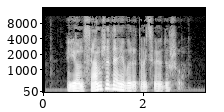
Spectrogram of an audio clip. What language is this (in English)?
Belarusian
